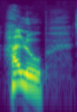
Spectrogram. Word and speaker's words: HaLow: Ce nouveau super Wi-Fi euh, de Morse Micro est baptisé Wi-Fi Halo. Ça s'écrit H-A-L-O-W.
